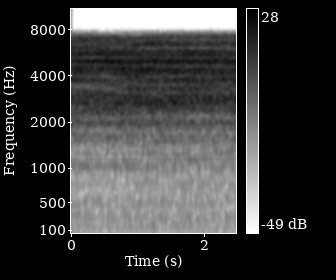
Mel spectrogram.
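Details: Idling engine with its largest vacuum line, the vacuum modulator line, pulled open: a loud, steady high hiss as the engine suffers, with short-term fuel trim adding fuel and pulse width rising from about 5 ms; plugging it restores normal.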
